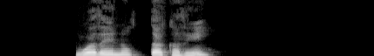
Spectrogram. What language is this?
Tepeuxila Cuicatec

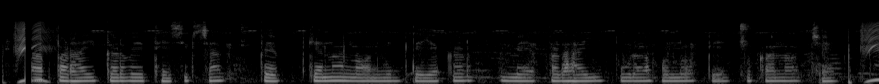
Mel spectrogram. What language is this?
Maithili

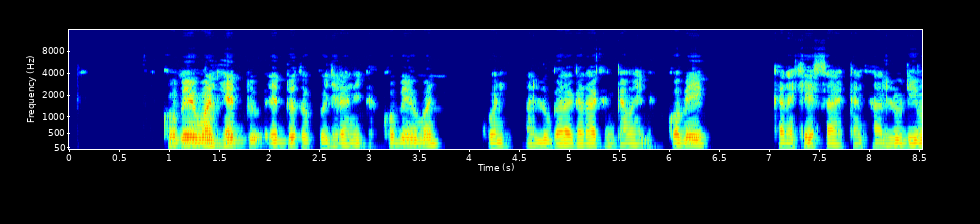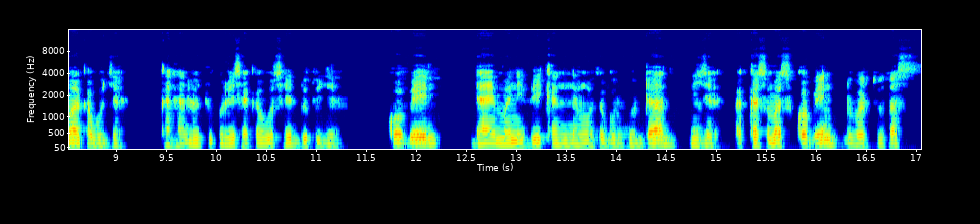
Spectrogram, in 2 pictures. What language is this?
Oromo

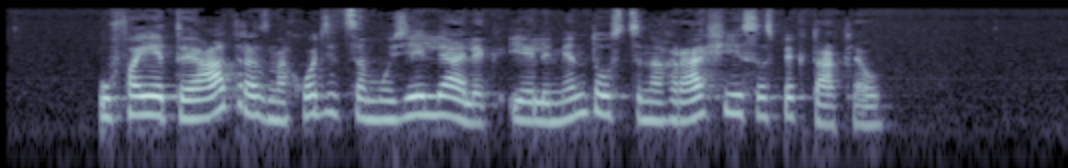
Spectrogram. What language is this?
Belarusian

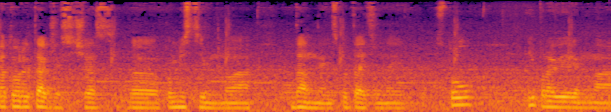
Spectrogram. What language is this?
Russian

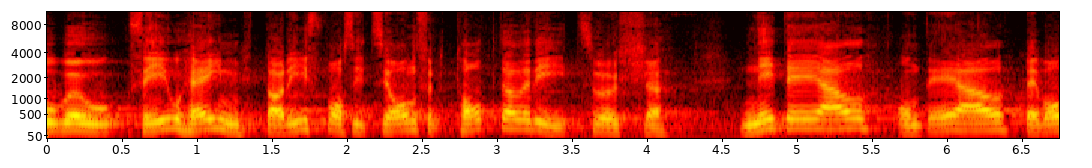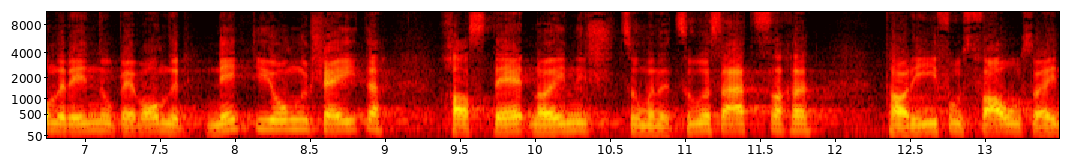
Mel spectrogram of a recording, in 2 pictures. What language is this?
Swiss German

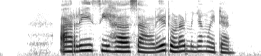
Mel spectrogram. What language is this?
Javanese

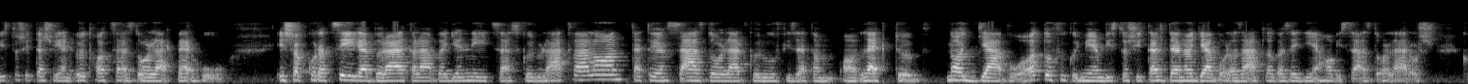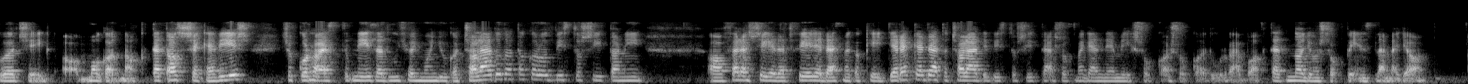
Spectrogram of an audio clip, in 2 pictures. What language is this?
Hungarian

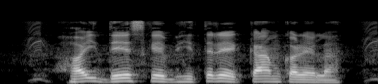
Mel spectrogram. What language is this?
Bhojpuri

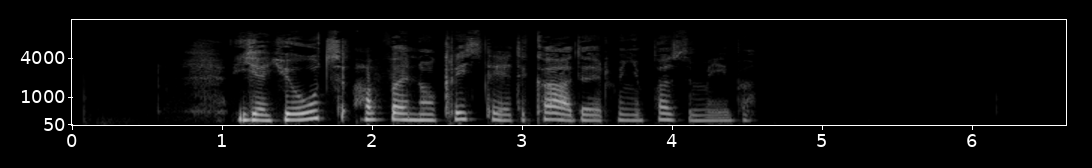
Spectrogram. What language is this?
Latvian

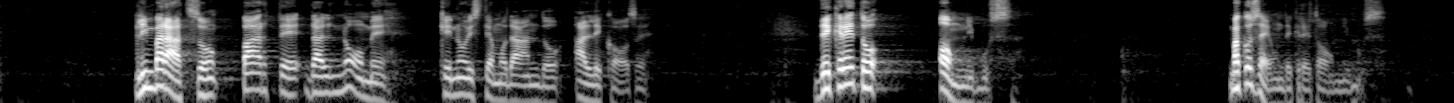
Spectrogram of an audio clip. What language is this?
Italian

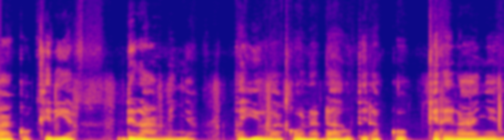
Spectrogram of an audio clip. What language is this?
Kikuyu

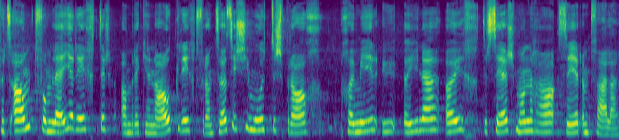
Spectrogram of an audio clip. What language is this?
Swiss German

